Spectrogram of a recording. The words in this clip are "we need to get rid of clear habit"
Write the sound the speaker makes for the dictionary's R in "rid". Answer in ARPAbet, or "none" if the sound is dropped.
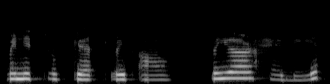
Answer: W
